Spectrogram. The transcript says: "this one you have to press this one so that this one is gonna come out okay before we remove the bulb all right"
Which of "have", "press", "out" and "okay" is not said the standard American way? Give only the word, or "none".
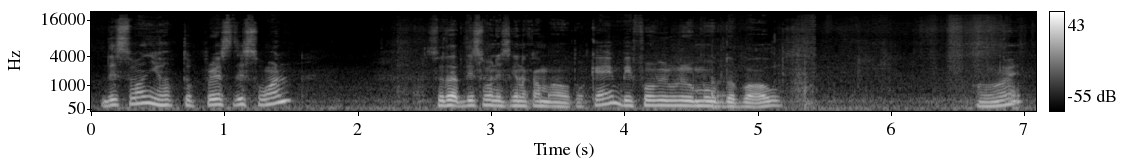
have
